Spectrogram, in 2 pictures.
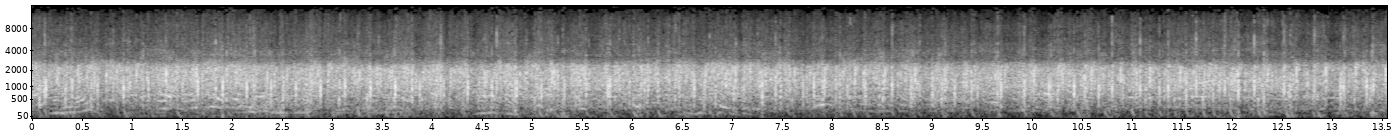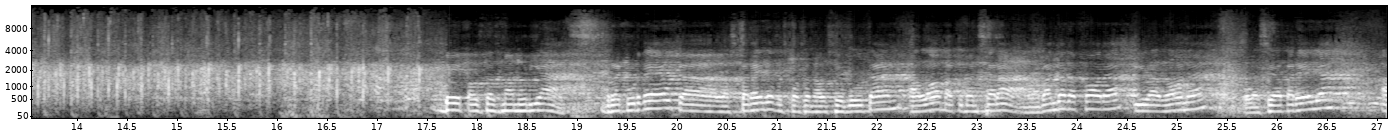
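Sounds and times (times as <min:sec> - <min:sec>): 
applause from a large audience: 0:00.0 - 0:17.7
speech: 0:18.0 - 0:27.0.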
